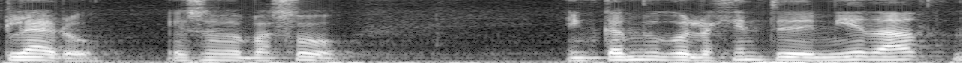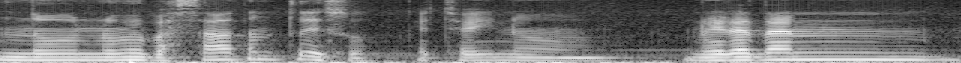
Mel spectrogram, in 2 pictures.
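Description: Audible room echo surrounds a man with a fairly high pitch speaking at a moderate pace with fairly even intonation. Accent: Chilean. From Chile, Santiago (Vitacura). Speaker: podcaster. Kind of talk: casual chat.

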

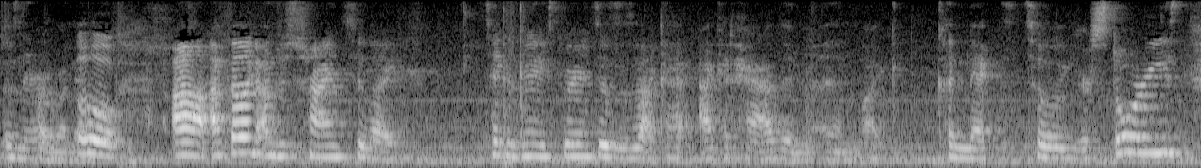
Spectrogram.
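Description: A woman's medium-pitched voice at a moderate pace, with lively intonation, big swings in loudness and noticeable background noise. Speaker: podcast guest. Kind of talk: casual chat.

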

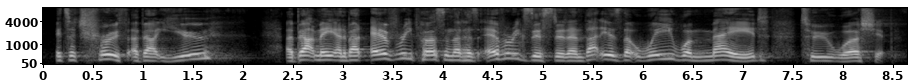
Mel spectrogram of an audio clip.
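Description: A very clean recording with a silent background, ordinary pitch variation and a moderate pace. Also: man, high pitch for a man. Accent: Australian. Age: 20s. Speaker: youth pastor. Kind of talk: sermon.

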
